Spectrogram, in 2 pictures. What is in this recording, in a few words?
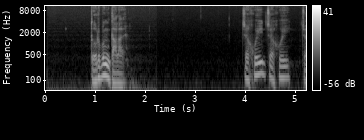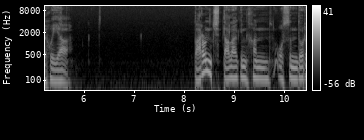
Pronunciation Guide; Dorven Dalai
